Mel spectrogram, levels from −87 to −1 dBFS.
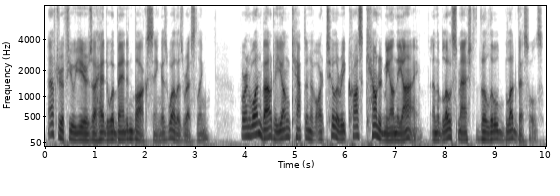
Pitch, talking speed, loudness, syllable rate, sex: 105 Hz, 215 wpm, -20 LUFS, 5.7 syllables/s, male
